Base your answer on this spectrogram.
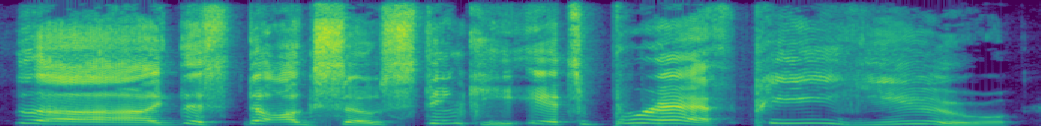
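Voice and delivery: high, squeaky disgusted voice; disgusted guard. Retold or imitated. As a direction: whine about the stinky dog. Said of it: "this guy is just like".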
